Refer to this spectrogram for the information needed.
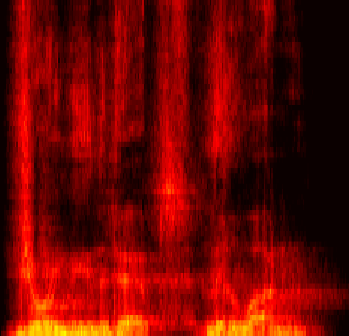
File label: Male Old God START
